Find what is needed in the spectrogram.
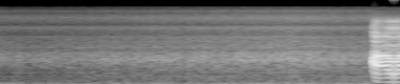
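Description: Faint, steady hiss of video-call audio between spoken lines, swelling slightly until a woman starts speaking near the end.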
